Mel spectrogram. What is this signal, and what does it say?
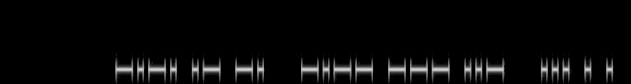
Morse code, heard as a keyed tone, about 22 wpm, 700 Hz. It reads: CAN YOU SEE
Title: Sentences from Top 1000 Words - Review Part 6 - 22wpm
